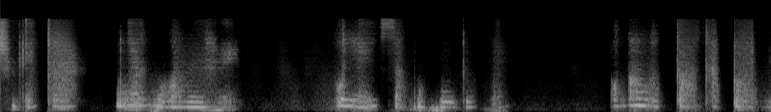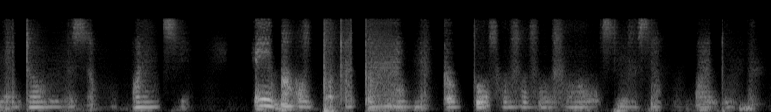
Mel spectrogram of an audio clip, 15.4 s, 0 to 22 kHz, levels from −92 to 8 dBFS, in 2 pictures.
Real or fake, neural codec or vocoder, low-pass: fake; codec, 44.1 kHz, 0.9 kbps, DAC; 10.8 kHz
